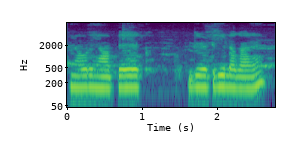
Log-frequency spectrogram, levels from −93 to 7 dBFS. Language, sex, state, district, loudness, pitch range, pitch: Hindi, male, Uttar Pradesh, Saharanpur, -13 LUFS, 155-160 Hz, 155 Hz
